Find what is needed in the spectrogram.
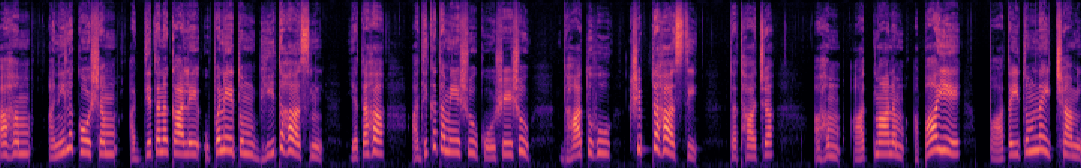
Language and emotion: Sanskrit, fearful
